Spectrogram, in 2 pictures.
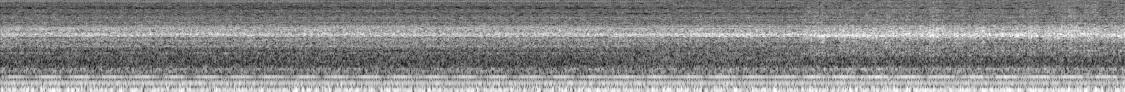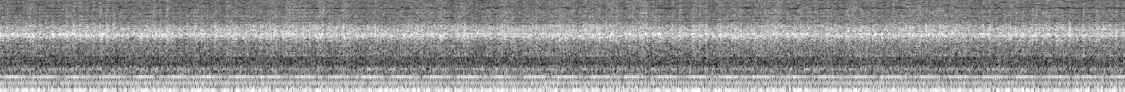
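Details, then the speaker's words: Kenmore electric dryer made by Frigidaire, motor running on air fluff while hairdryer heats the plastic fan blower wheel; steady droning hum and whooshing rush grow louder within about two minutes. Blower wheel noise when hot, only on heat cycles. "so you can hear it's starting to get loud I'm not doing anything but running the motor on air club setting and I'm using my hairdryer to heat up the fan blower wheel"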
